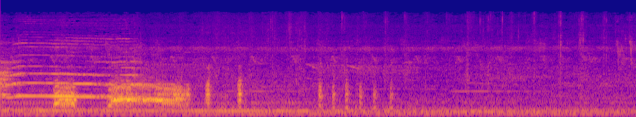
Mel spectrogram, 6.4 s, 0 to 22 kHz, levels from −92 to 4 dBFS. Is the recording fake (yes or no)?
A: no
